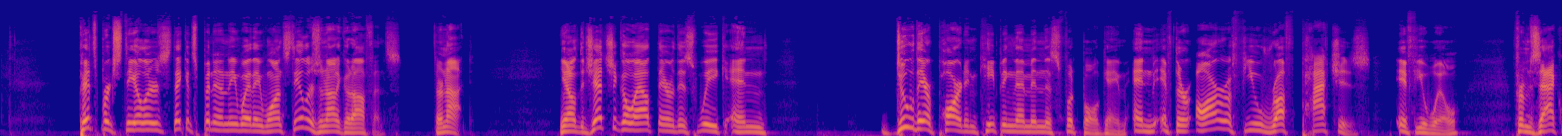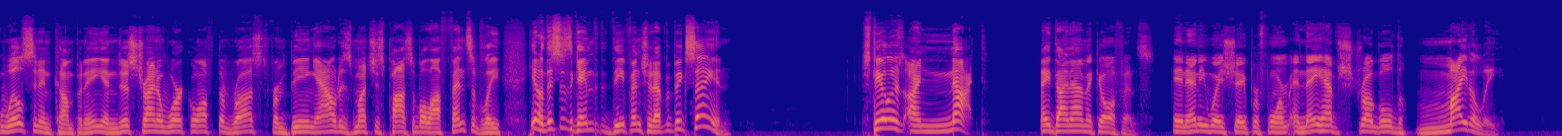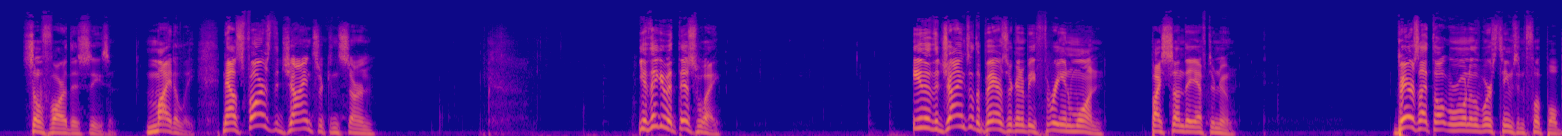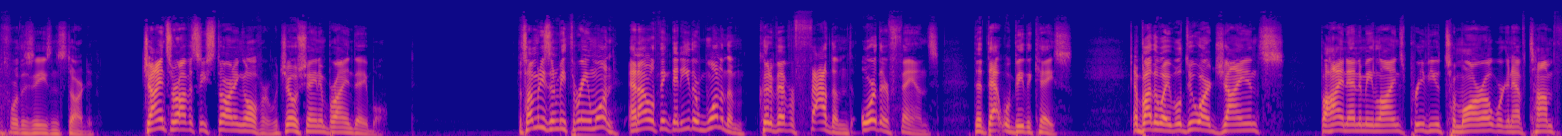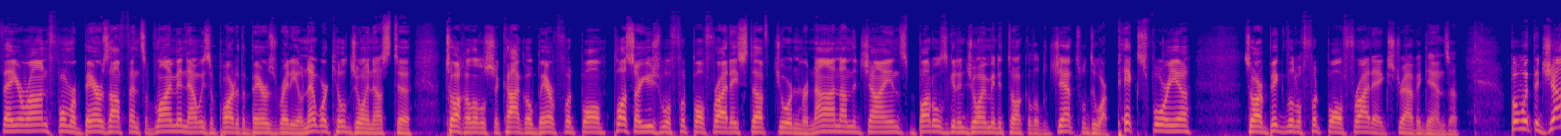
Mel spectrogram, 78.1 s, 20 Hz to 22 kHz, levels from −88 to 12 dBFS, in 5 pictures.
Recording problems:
abrupt cut into speech; at the end

